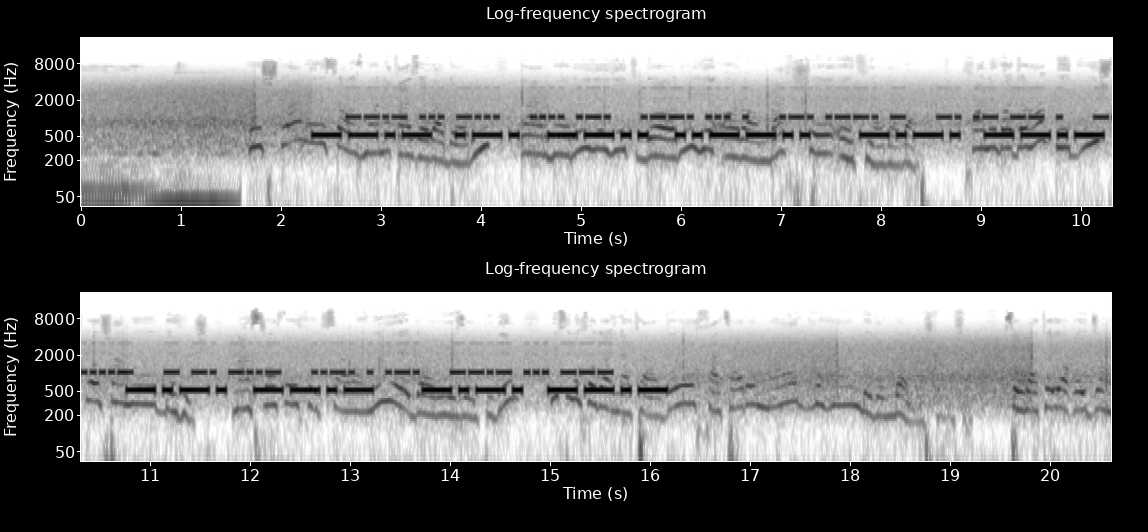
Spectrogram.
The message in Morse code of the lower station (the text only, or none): QRZ? CQ CQ CQ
